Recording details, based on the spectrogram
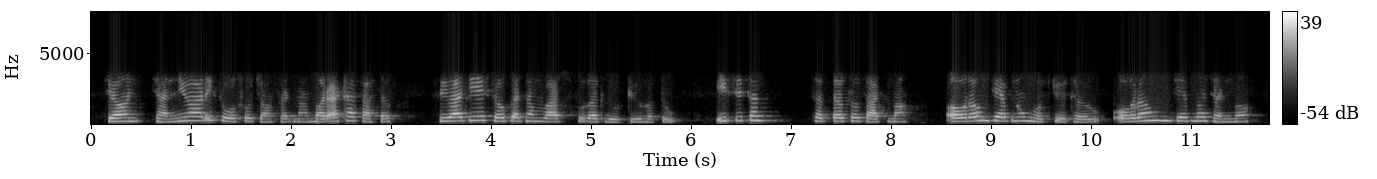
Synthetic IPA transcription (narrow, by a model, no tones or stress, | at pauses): d͡ʒə̃d͡ʒanjuʋaɾisoɾsot͡ʃɔ̃səʈmãməɾaʈʰasasək | siʋad͡ʒiesəwpɾət̪ʰəmʋaɾsuɾət̪luʈjũɦət̪ṵ̃ | isisən | sət̪ːəɾsosat̪mã | ɔʋɾəŋɡd͡ʒɛbnũmut̪jũt̪ʰəjũɔ̰ʋɾəŋd͡ʒɛbnud͡ʒənmə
